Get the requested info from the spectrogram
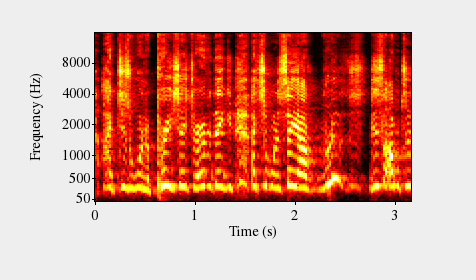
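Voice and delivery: stumbling, emotional gushing. Imitating people who thank the speaker for an opportunity: imitating someone getting emotional. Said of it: "I don't need you to be emotional".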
